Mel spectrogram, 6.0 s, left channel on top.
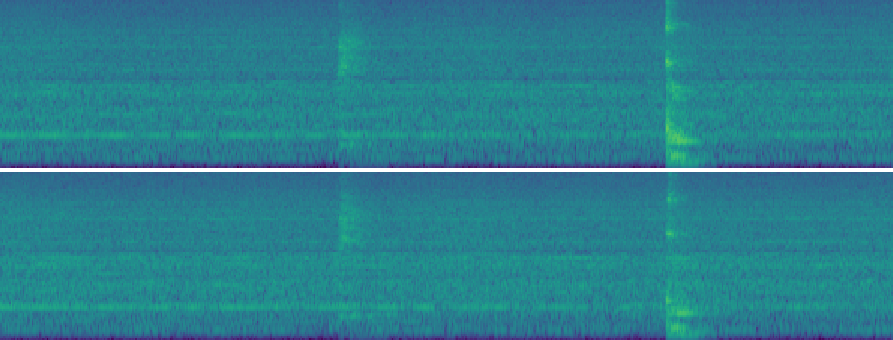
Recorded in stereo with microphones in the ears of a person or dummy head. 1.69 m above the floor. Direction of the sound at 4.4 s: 50° left (ahead or behind).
